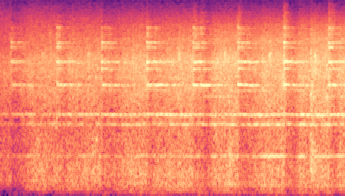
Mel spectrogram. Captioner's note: train bell rings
